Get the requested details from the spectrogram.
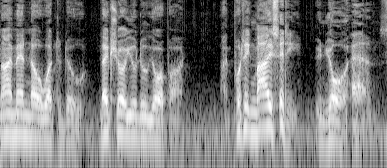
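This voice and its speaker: A man talks in a put-on character voice at a medium pitch and a fairly slow pace. Background noise is clearly audible. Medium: video game. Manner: commanding, steady.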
